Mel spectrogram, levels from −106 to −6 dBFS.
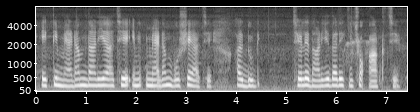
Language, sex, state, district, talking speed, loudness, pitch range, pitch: Bengali, female, West Bengal, Purulia, 130 wpm, -16 LUFS, 215-230 Hz, 225 Hz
